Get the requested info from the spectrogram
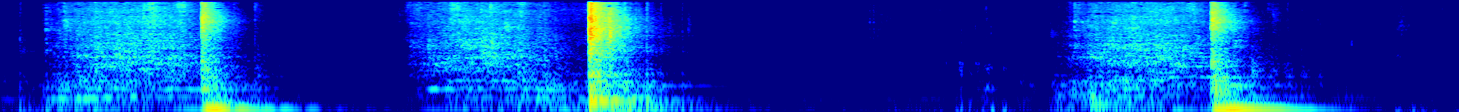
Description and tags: shower door glass slide open close rattle
close, door, glass, open, rattle, shower, slide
